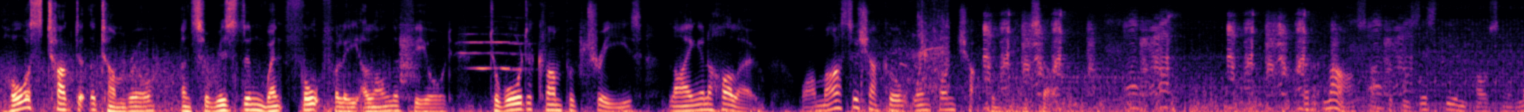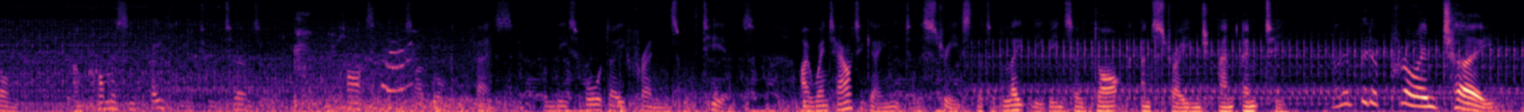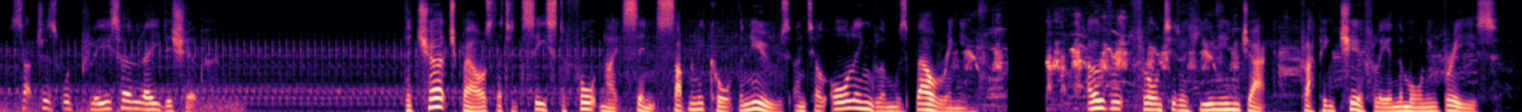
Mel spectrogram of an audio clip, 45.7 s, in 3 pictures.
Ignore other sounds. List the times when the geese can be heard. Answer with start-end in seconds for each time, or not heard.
8.5-14.2, 40.0-45.6.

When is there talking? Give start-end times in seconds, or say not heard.
0.0-10.7, 12.9-32.6, 34.5-40.2, 41.4-45.5.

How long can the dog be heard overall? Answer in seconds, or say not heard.
not heard.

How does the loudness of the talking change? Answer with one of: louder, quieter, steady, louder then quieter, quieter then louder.
quieter then louder.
